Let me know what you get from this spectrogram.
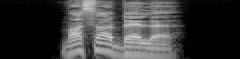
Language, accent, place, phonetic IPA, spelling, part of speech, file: German, Germany, Berlin, [ˈvasɐˌbɛlə], Wasserbälle, noun, De-Wasserbälle.ogg
- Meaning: nominative/accusative/genitive plural of Wasserball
